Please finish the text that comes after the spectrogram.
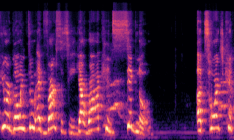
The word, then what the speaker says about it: Jera: We're going to look at Jera first because we're here, or it's pronounced Yara. Yara, harvest, celebration, endings, beginnings, reaping rewards, and life cycle.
